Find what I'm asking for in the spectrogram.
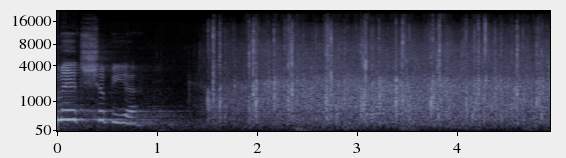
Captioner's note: audience applauds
